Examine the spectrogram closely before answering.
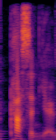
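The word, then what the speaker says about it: Kpassagnon: Passeno. That's apparently how you say it. That's according to Wikipedia.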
